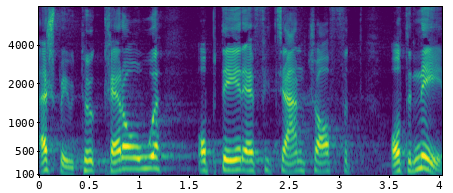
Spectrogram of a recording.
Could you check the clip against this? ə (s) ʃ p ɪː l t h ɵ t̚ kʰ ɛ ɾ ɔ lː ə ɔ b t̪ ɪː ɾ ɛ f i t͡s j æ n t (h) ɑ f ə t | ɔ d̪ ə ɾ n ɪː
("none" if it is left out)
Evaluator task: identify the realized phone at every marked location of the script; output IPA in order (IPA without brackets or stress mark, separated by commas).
s, ʃ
